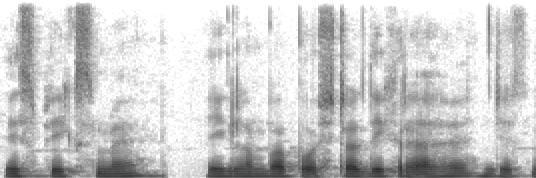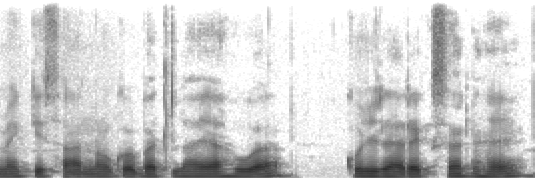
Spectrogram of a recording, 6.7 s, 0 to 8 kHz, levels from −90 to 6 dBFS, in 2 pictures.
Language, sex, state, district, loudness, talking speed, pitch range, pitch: Hindi, male, Jharkhand, Deoghar, -19 LUFS, 150 wpm, 100-110 Hz, 105 Hz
